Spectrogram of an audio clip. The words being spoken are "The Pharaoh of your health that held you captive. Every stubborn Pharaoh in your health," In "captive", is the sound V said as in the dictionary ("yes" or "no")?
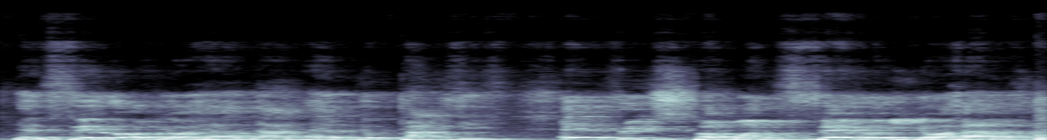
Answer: no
